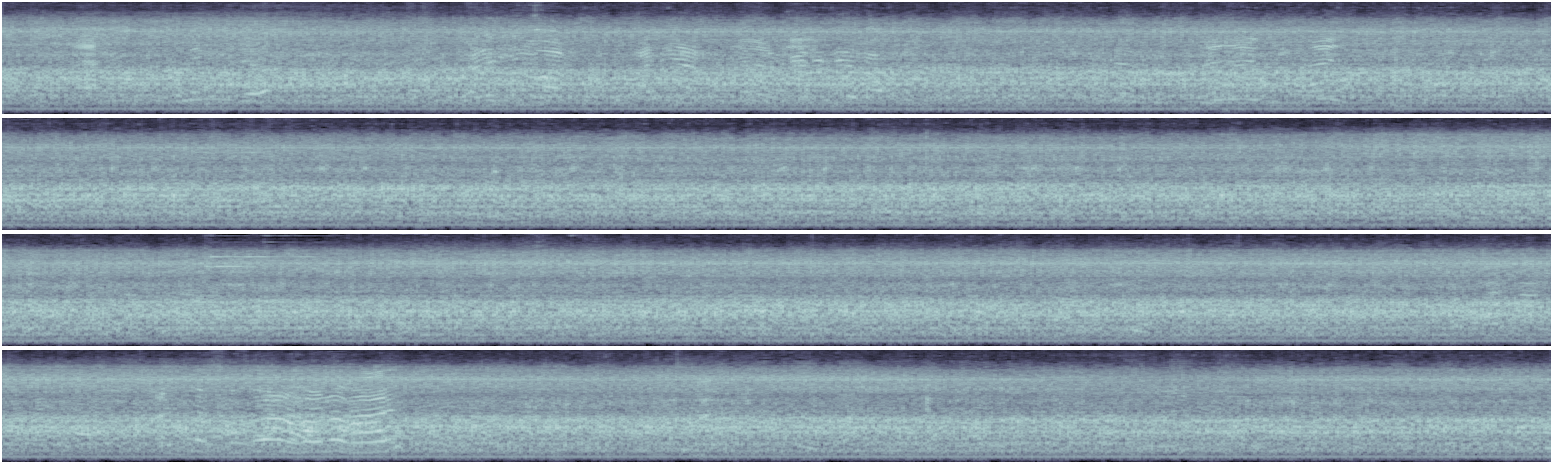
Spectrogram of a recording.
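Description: Small electric feed pellet mill running steadily under load while extruding feed pellets: a continuous machine drone with a strong low hum.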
